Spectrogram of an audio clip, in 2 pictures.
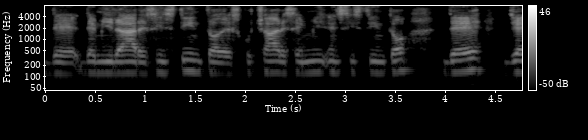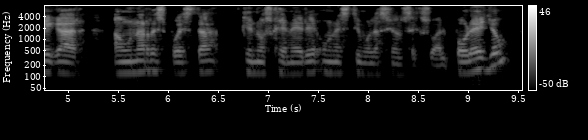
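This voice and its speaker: A man teaching a religious class in a slow, emphatic way, with fillers and restarts. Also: fairly high pitch. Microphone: video class recording. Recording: dull lo-fi sound.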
